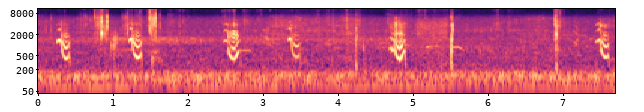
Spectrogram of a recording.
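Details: Grey francolin, locally called dakni teetar: a series of sharp, falling, hooked notes repeated about every second, with brief clicks between them over a steady low hum.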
